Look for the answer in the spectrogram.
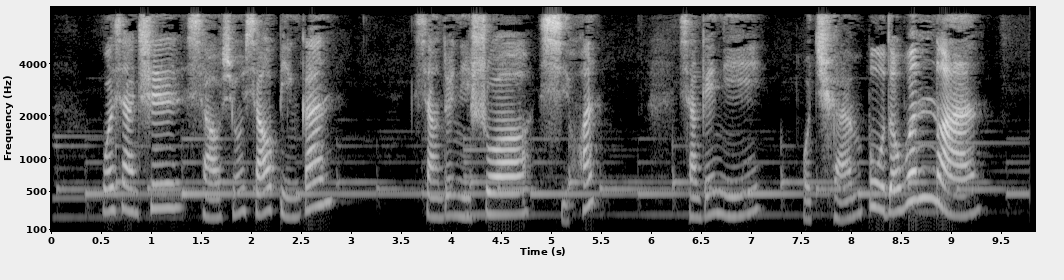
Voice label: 温暖

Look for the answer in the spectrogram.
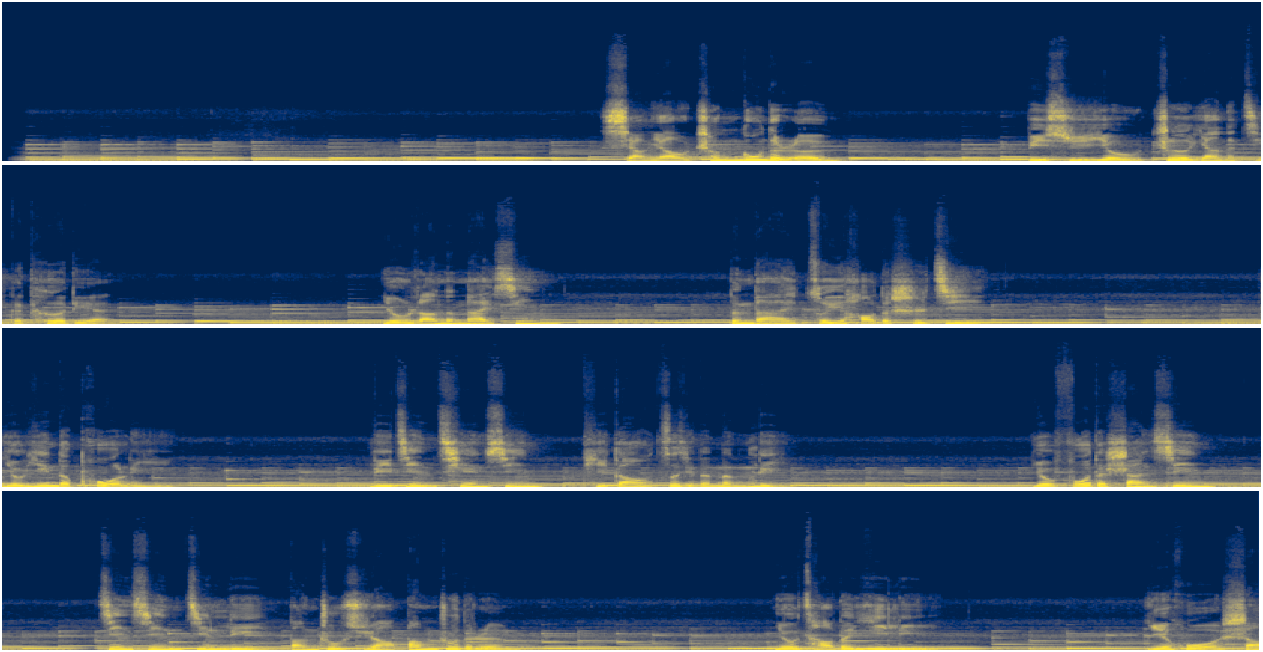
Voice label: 中英文朗读; 想要成功的人必须有的特点

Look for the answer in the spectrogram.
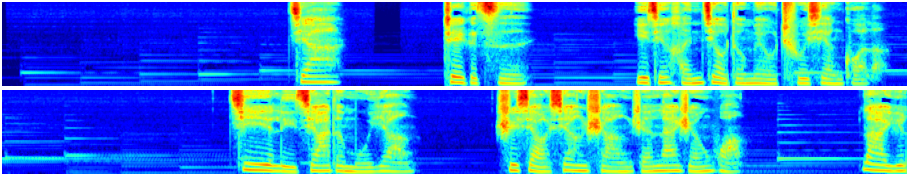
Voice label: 宣传片

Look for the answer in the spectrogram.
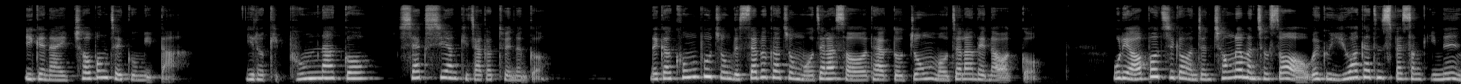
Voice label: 独白韩语

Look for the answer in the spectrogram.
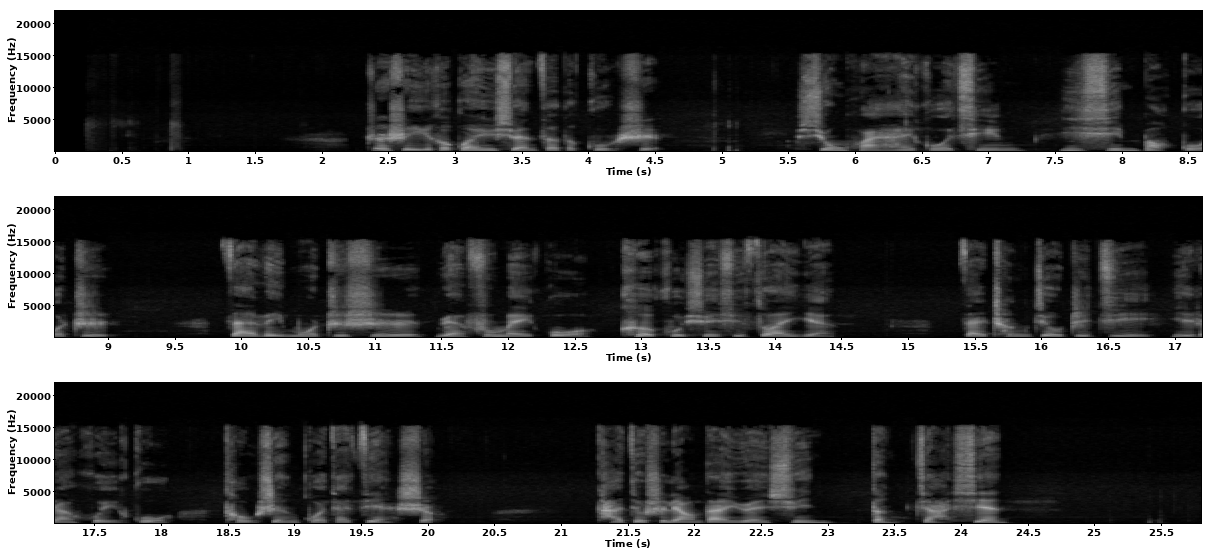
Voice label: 人物解说, 女, 普通话, 青年（18-35）

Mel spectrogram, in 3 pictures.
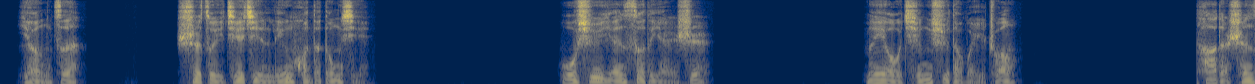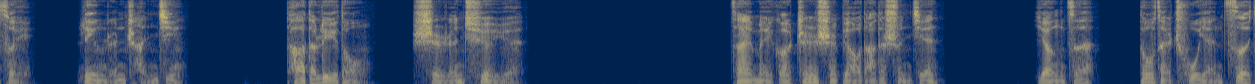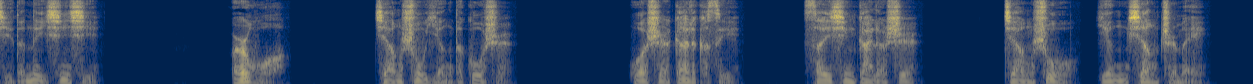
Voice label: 品牌 广告

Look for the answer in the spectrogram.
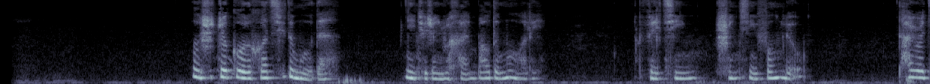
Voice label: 御姐

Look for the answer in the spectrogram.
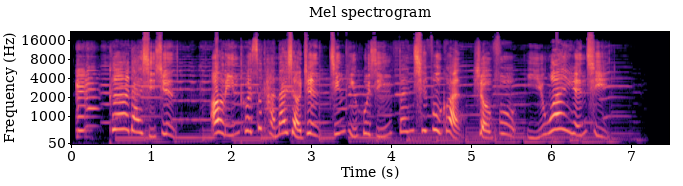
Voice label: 推荐 促销 激情 甜美 促销 地产广告

